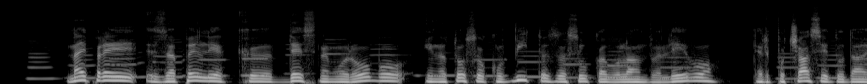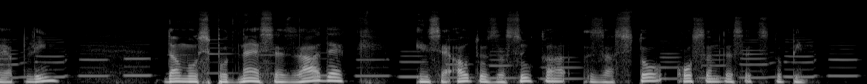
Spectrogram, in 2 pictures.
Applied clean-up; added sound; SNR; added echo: none; Wind instrument, woodwind instrument; 20 dB; none.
